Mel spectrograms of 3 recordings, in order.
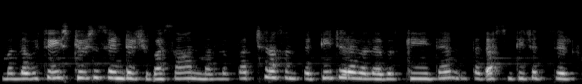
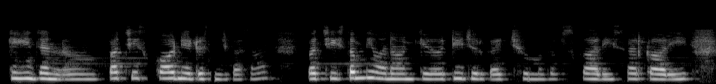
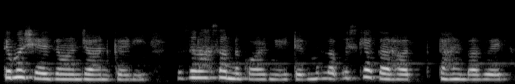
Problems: constant background noise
